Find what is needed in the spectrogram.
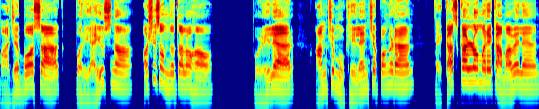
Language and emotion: Goan Konkani, surprised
